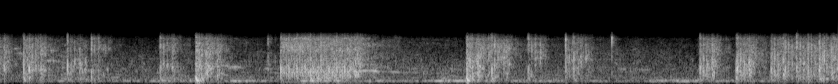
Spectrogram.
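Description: Blank gunfire from rifles and machine guns, irregular single shots and short bursts, with a longer rushing blast about three seconds in.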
